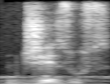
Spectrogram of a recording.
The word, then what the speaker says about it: Jesus: En effet, le Brésil n'est pas un pays hispanophone. À la différence de la Colombie, par exemple avec Rames Rodriguez, le J ne se transforme pas en R chez les Brésiliens qui prononcent donc Jesus.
